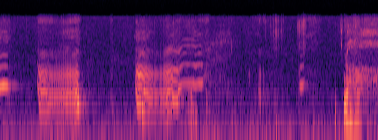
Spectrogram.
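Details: Johnny, a dog with poor eyesight, whines and moans as his owner comes home at lunch to let him out; two wavering, moaning whines rise and fall, then a short yelp-like cry, while a person repeatedly says hello.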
